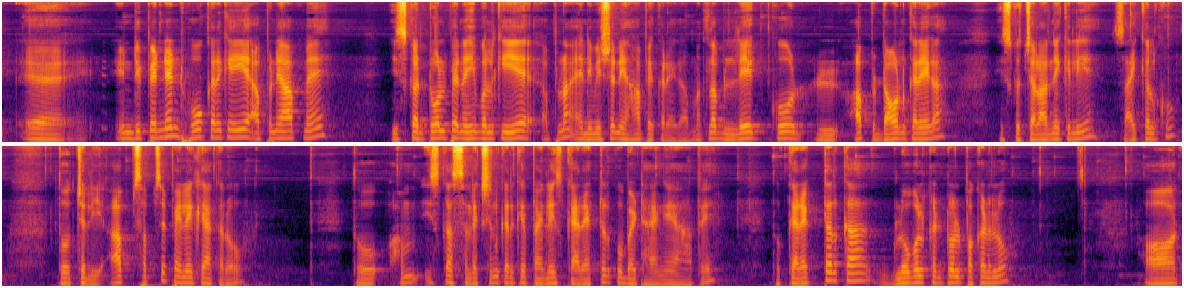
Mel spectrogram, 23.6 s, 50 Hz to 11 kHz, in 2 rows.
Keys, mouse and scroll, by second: 0.0-0.4 scroll up 2, 0.4-1.8 shift+middle drag, 1.8-2.2 scroll down 2, 2.2-5.6 shift+middle drag, 7.0-7.5 middle drag, 7.5-7.8 scroll up 2, 7.8-10.9 shift+middle drag, 10.9-11.2 scroll down 3, 11.2-12.5 middle drag, 12.5 scroll up 2, 12.8-14.2 shift+middle drag, 14.2-14.5 scroll up 2, 14.5-16.1 shift+middle drag, 16.1 scroll down 2, 16.3-17.1 shift+middle drag, 17.1-17.4 scroll up 3, 17.4-18.5 shift+middle drag, 18.5-18.8 scroll up 2, 18.8-19.3 shift+middle drag, 19.3-19.9 scroll up 5, 19.9 click, 20.7 click, 21.3-22.3 scroll down 11, 22.3-23.3 shift+middle drag, 23.3-23.6 scroll down 1.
